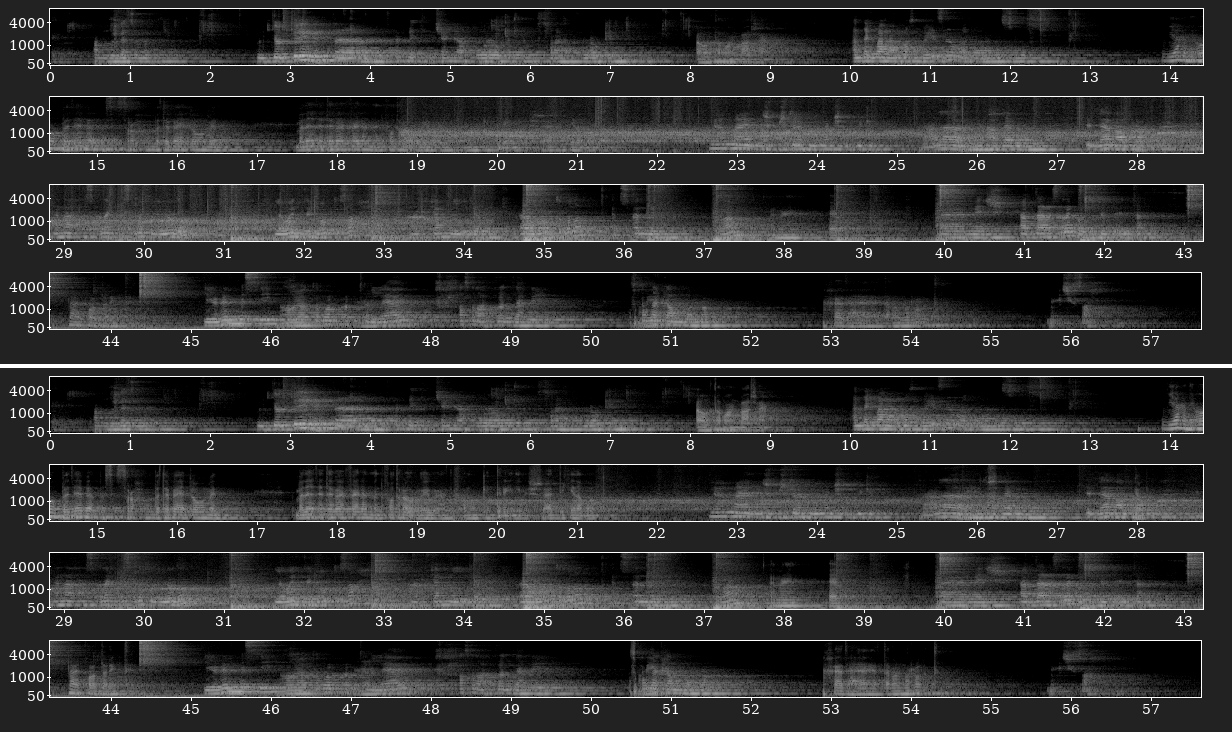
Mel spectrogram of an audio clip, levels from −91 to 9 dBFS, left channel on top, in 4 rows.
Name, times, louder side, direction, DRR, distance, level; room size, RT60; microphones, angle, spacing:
voice 1, 0.5-1.3 1.9-2.0 2.6-7.2 8.2-8.4 10.0-12.5 12.7-12.8 22.6-24.8 25.3-26.9 27.3-28.4 28.7-30.6 31.6-32.9 33.3-35.6 35.8-36.7 37.1-37.6 39.9-42.5 45.2-47.8 48.0-49.6 50.6-51.5 55.7-56.3, left 1 dB, 15° left, 2 dB, 0.6 m, -37 dB
voice 2, 8.1-9.0 13.9-16.7 17.2-21.3 25.7-26.2 27.9-28.1 37.8-38.2 38.6-38.7 43.5-44.3 47.0-47.4 50.5-51.0 52.9-54.5, right 2 dB, 70° right, 7 dB, 0.5 m, -41 dB
sound 1, 18.8-34.4, left 7 dB, 85° left, 0.3 m, -45 dB
sound 2, 29.1-45.6, left 1 dB, ahead, 1.1 m, -42 dB
7.8 x 7.8 x 3.4 m, 2.7 s
head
